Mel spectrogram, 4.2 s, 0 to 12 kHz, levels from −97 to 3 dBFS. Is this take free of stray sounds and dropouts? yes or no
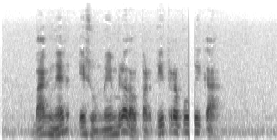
no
